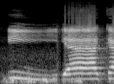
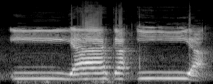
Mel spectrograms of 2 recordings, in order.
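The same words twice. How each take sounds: First: ایاک slow, hamza hitting the yaa quickly but gently; soft doubled yaa. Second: ایاک stretched into a madd; wrong long vowel. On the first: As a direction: tap the hamza straight into the yaa, softly. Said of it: "ہمزہ کو فوراً یا کے ساتھ ہٹ کریں لیکن نرمی کے ساتھ". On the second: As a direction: draw out ایا, the wrong way. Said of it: "مد پیدا ہو جاتی ہے جو کہ غلط ہے". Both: Shown as a demonstration.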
